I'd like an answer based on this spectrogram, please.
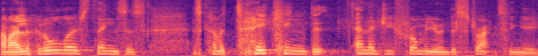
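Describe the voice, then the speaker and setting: A man speaks at a very fast pace. His intonation is lively. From England, Wiltshire. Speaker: designer and inventor. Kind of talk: conference talk. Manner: halting, with repeated words and fillers.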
